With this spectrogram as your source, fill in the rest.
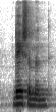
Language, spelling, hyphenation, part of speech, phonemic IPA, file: Dutch, desemen, de‧se‧men, verb, /ˈdeː.sə.mə(n)/, Nl-desemen.ogg
- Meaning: to leaven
